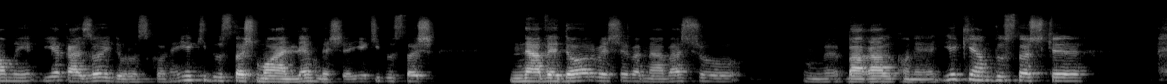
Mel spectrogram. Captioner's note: speaking Farsi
